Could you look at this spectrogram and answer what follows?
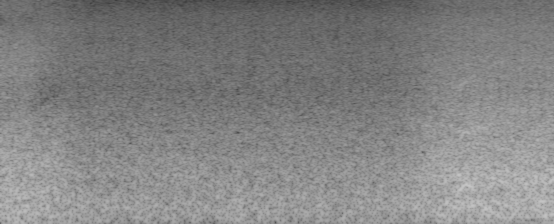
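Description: Steady broadband rush of a river waterfall beside a campsite on the Lofoten Islands, Norway, a continuous hiss that swells slightly near the end, with no voices.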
